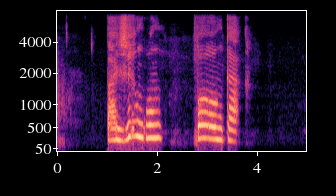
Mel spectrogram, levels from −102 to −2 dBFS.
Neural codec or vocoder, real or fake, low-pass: vocoder, 22.05 kHz, 80 mel bands, WaveNeXt; fake; 7.2 kHz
